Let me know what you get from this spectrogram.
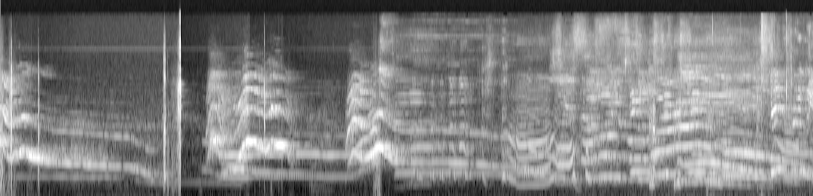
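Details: A pet dog at a sleepover performs a singing trick its owner taught it. It gives long, wavering howls that slide down, then rise and fall in short bends, with voices talking over the howling.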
